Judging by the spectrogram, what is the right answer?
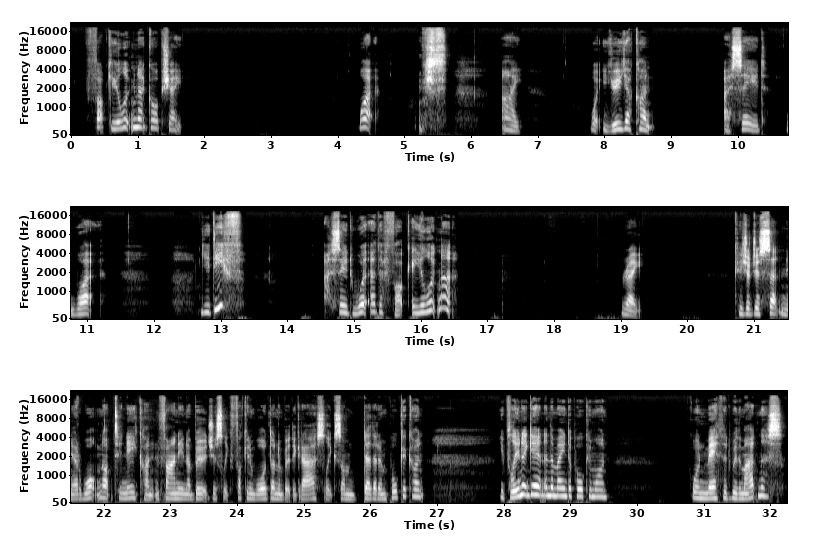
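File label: [F4M] [Scottish Accent][Swearing; Scottish Trainer; Pokemon; 'Wee Boy' Mentions; Age; Swearing up to the C-word; Pokeballs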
